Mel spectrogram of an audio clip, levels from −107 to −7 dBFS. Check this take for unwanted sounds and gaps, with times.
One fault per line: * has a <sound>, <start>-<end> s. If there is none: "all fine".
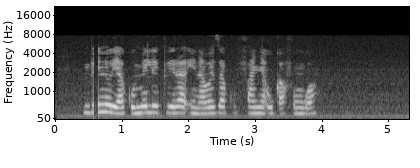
* has a dropout, 0.6-0.6 s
